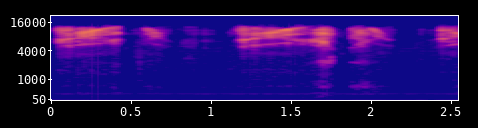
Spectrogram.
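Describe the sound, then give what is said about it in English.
Snipping and cutting sounds as a small piece is trimmed off: a few short, crisp, high-pitched bursts with pauses between them. No one speaks. “I'm just gonna cut off just a little tiny bit more here.”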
